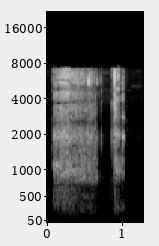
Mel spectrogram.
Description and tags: Slightly old audio which I recorded for a scrapped game. It was just me slurping from a milk carton.
straw, slurp, sfx, milk, carton, effect, sipping, slurping, sound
